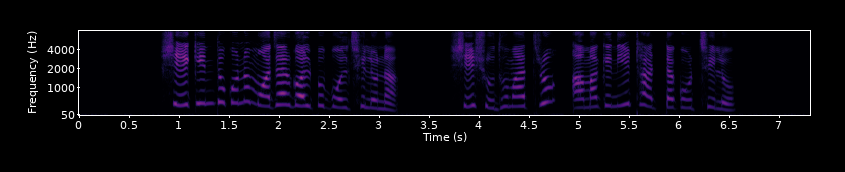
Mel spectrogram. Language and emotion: Bengali, sad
